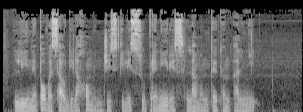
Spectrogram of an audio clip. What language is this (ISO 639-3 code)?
epo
